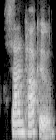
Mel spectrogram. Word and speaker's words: sanpaku: Our topic this week is senpaku. Who knows if I'm saying it right? – Senpaku? – Sanpaku. – S-A-N-P-A-K-U. Sanpaku. – P-A-K-U. Okay. – Yeah, it's Japanese. – With a san.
